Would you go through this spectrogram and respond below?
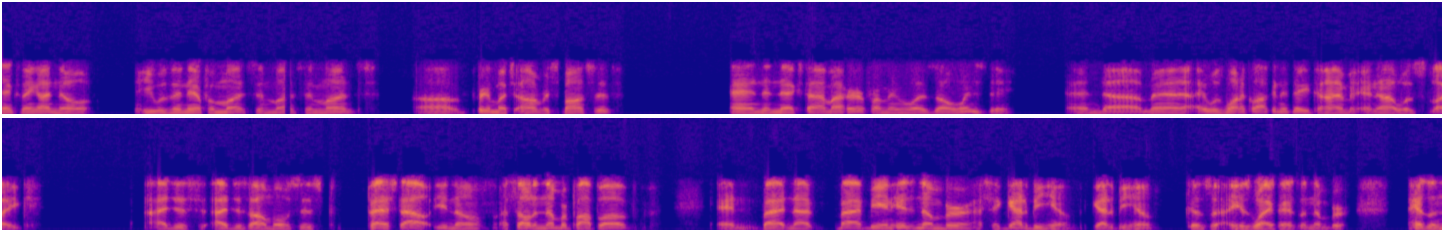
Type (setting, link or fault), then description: link, phone line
